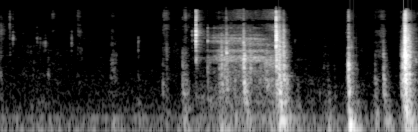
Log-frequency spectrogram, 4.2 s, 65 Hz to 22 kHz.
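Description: Faint handling of a sheet of 12x12 cardstock-weight paper on a paper trimmer as it is slid into place for scoring: a light rustle of paper with a few sharp clicks and a soft knock near the end.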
